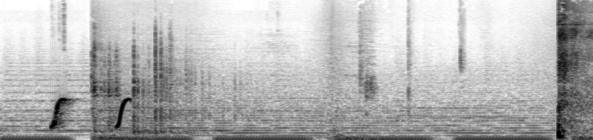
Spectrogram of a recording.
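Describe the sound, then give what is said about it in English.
A mace smashes through ice in a video game, ending in one loud, sharp crash near the end. Before it come a few short, rising, plopping effects over a steady low hum. “You can see that the ice is like underneath of you. Okay, she's going to attack it with her mace again.”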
